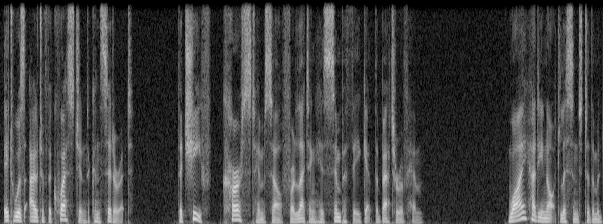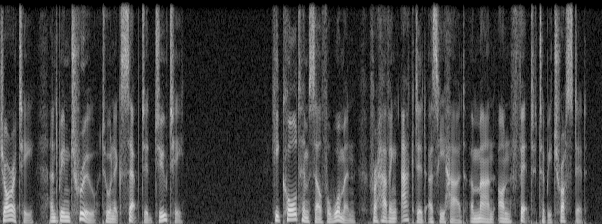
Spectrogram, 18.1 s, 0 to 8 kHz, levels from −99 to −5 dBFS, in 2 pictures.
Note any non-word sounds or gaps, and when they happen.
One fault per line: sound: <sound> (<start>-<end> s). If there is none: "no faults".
no faults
